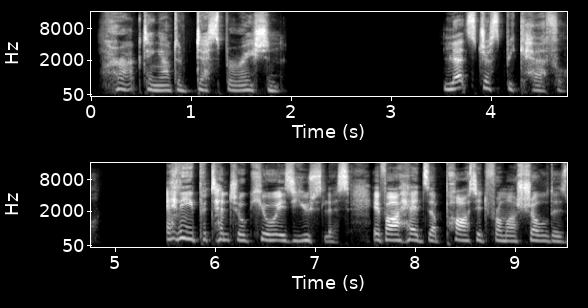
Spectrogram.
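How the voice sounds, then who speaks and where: A woman's voice: medium pitch, fairly bright tone, no room sound. An actress playing a guarded, sardonic young female cleric in a fantasy video game, speaking in a dry, clipped manner. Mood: wary, resolute.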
